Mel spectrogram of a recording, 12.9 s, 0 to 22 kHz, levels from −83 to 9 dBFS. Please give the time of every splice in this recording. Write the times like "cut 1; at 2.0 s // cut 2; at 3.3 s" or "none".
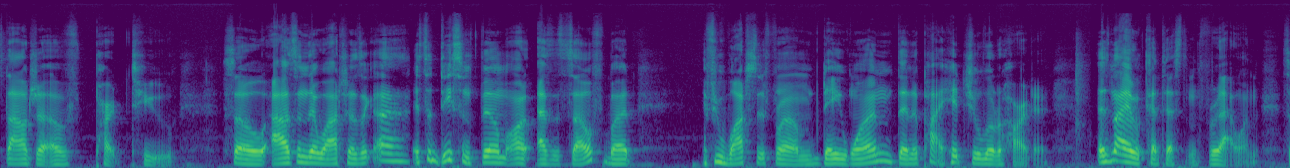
cut 1; at 4.1 s // cut 2; at 10.9 s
